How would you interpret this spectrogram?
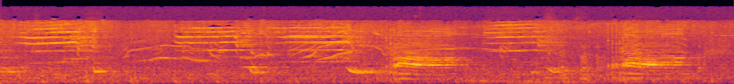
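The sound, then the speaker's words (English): Chattering calls of salmon-eating resident killer whales, a busy overlapping series of whistles and pulsed squeals from several animals, rising and falling in pitch over a steady underwater hiss. “So here's a resident whale's vocalization.”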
